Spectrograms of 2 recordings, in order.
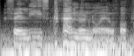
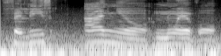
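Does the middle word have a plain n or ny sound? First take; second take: plain n; ny. First: The middle word has a plain n sound. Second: The middle word has an ny sound. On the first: It wishes a happy new anus. The speaker calls it wrong. "instead of" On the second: It wishes a happy new year. The speaker calls it right. "He should have actually said to them"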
